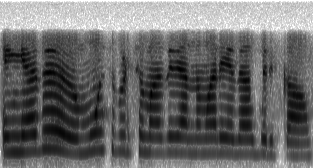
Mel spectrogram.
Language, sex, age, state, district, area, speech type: Tamil, female, 18-30, Tamil Nadu, Chennai, urban, conversation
